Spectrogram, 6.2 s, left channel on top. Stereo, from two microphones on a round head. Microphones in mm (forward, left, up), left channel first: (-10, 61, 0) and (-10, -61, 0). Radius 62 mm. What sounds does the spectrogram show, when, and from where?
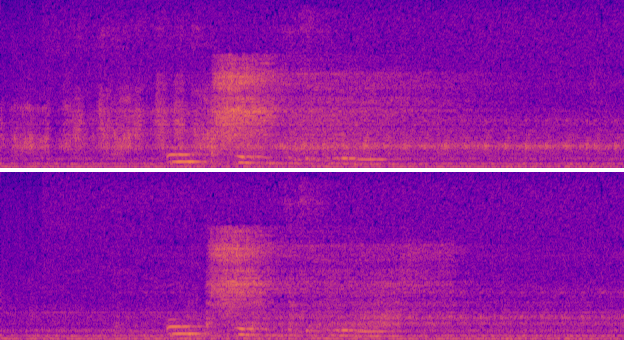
1.6 s a woman speaking: 15° right (ahead or behind), 6 m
